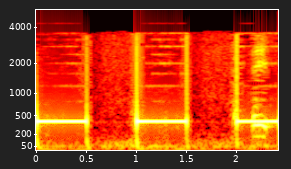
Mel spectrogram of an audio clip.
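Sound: telephone busy tone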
